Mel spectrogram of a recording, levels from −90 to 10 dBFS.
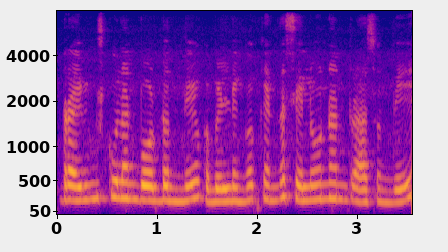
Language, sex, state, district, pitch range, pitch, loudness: Telugu, female, Andhra Pradesh, Sri Satya Sai, 195-225 Hz, 215 Hz, -15 LUFS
